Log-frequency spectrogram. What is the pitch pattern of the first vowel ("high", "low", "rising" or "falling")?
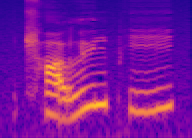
low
